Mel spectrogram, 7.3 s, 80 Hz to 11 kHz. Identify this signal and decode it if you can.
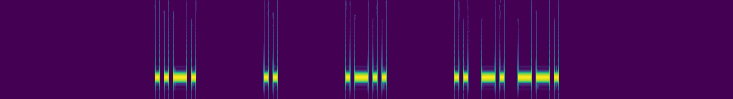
Morse code, heard as a keyed tone, about 27 wpm, 800 Hz. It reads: F I L ING
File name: Special INGs-mp3s / Special INGs-mp3s / SlowToFaster ing @25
